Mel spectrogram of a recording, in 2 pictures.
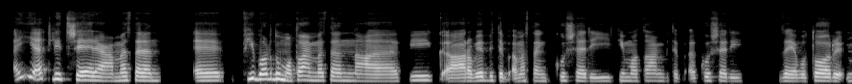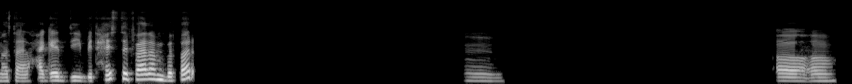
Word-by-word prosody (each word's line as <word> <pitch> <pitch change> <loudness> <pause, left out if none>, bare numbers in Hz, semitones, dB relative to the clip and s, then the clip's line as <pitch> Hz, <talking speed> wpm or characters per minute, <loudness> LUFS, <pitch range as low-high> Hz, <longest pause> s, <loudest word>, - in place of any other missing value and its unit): أي 355 0 +1
أكلة 245 +1 +1
شارع 195 -7 +4
مثلًا، 180 0 +2 0.3
آآ 180 +1 +3 0.2
في 260 +2 +3
برضه 245 0 +5
مطاعم 200 0 +2
مثلًا، 165 -4 -1
في 195 +1 -1
ك - - -7
عربيات 160 +4 +3
بتبقى 175 -6 -3
مثلًا 165 -1 -5
كشري، 165 -3 -3
في 170 - -5
مطاعم 170 0 -5
بتبقى 160 -2 -9
كشري 170 -3 -4 0.3
زي 160 -1 0
أبو 155 0 -2
طارق 170 0 +2
مثلًا 160 0 -4
الحاجات 165 +3 0
دي 175 0 -3
بتحس 220 +11 0
فعلًا 235 -2 +5
بفرق؟ 180 +6 +2 2.7
إمم. 165 -2 -14 2.7
آه، - - -2 0.3
آه. 165 +1 -5
175 Hz, 110 wpm, -16 LUFS, 160-190 Hz, 2.7 s, برضه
